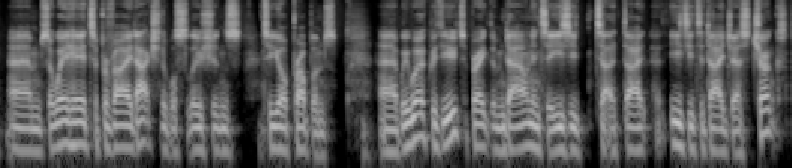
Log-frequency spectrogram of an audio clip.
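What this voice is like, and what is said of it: Yorkshire English accent. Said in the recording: “your accent's Yorkshire? ... Yes.”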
